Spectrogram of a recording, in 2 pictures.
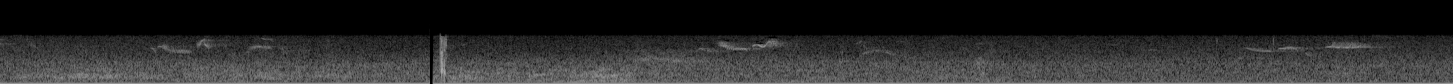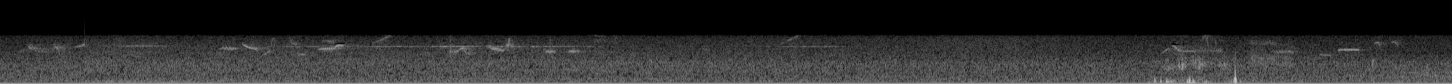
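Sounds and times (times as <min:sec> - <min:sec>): outdoor background hiss: 0:00.0 - 0:29.0
songbirds chirping: 0:01.4 - 0:03.0, 0:06.6 - 0:09.3, 0:11.4 - 0:23.2, 0:26.1 - 0:28.8.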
